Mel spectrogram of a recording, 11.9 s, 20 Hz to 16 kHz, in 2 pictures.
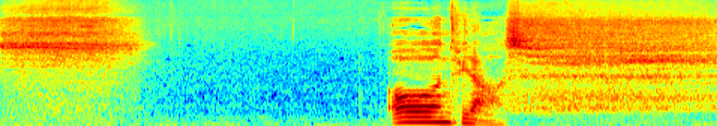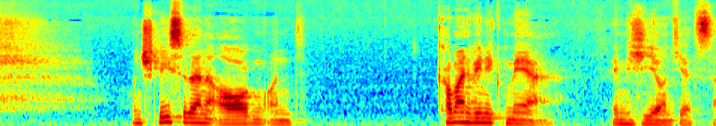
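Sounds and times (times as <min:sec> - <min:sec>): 
deep inhaling breath: 0:00.0 - 0:01.3, 0:04.2 - 0:07.0
speech: 0:03.2 - 0:04.5, 0:07.1 - 0:08.6, 0:09.6 - 0:11.9.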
